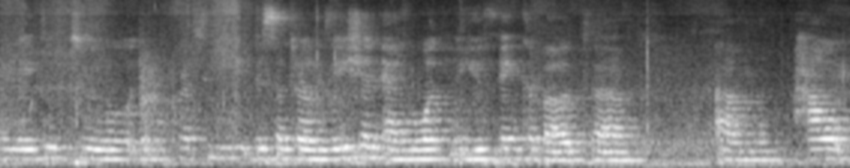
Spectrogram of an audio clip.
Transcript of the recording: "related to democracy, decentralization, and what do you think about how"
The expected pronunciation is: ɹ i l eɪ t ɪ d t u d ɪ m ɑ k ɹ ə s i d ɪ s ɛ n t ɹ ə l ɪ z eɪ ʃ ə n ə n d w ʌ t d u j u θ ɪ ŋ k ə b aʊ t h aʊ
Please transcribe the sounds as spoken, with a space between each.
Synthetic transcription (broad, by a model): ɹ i l eɪ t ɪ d t u d ɪ m ɑ k ɹ ə s i d ɪ s ɛ n t ɹ ə l ɪ z eɪ ʃ ə n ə n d w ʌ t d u j u θ ɪ ŋ k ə b aʊ t h aʊ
